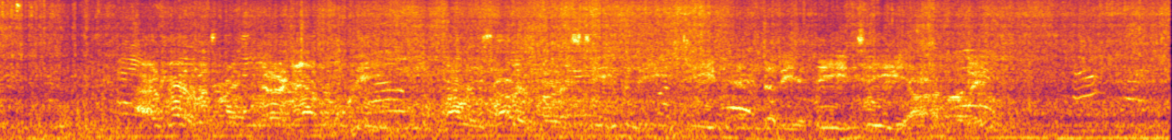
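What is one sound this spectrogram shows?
A crowd of people cheers and shouts in the distance.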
